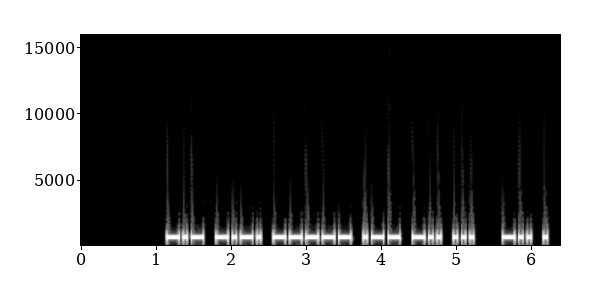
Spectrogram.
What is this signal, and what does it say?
Morse code, heard as a keyed tone, about 22 wpm, 700 Hz. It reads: KC0WDS DE
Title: USA Callsign DE Callsign - 6 Characters - 22wpm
